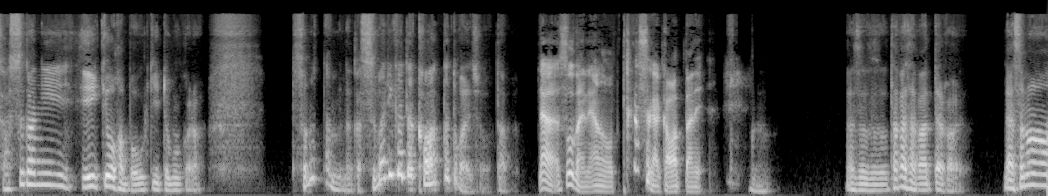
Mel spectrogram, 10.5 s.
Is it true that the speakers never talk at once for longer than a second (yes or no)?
yes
